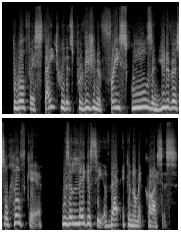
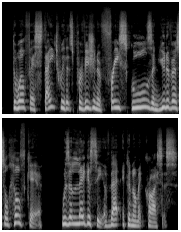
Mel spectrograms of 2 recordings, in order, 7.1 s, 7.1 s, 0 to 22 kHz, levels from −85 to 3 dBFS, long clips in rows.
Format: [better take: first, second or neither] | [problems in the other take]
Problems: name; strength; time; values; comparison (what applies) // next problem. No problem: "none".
second | distortion; slight; 11% of the sound clipped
